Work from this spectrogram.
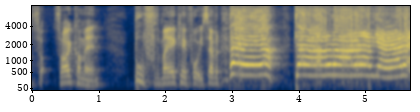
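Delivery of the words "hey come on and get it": very loud, shrill, very high, drawn-out scream. Retelling coming onto a film set as an extra: retelling a shouted fake Arabic line. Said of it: "scream and shout, just like, everybody get down".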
